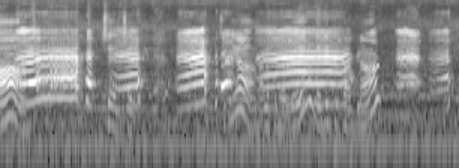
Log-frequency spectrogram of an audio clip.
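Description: A toddler crying in a series of high, wavering wails, the longest coming about four seconds in.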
